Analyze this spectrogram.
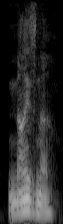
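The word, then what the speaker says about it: Knysna: about Bradon brodon damaran otherwise known as the nna chameleon with a silent k nna chameleon um which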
